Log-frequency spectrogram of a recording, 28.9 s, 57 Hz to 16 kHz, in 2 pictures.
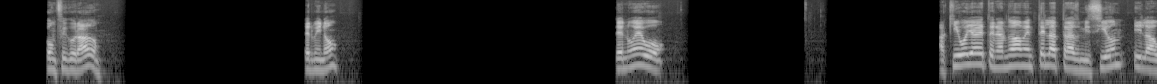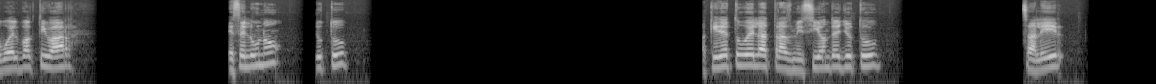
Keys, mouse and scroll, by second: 28.5 Up.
